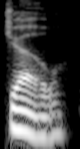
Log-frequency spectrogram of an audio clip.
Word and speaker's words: Djo: So Joe Keery, who plays Steve, uh, has a side band called Joe D J O is how he spells it. The D is silent.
